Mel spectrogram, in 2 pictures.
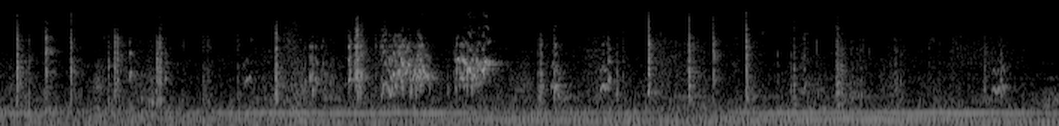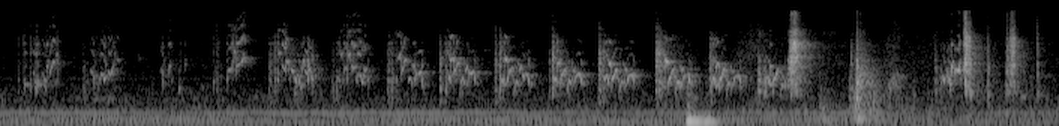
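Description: A flock of budgerigars chatters with quick, scratchy chirps and squawks over a steady low hum.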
